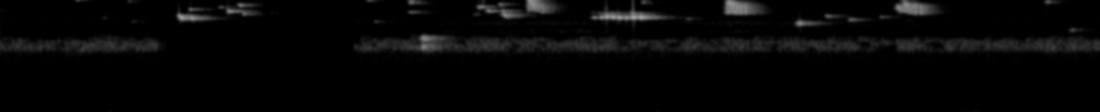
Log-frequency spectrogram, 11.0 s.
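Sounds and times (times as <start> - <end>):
small birds chirping: 0.7 - 2.6, 3.6 - 9.6, 10.2 - 11.0.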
